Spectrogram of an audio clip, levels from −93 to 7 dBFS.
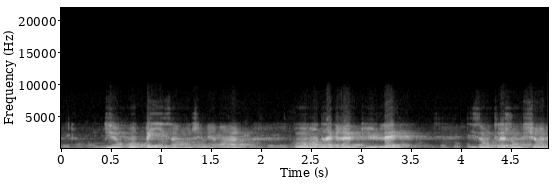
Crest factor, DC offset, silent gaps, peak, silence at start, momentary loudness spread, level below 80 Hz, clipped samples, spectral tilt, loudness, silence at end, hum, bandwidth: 14 dB; under 0.1%; none; -6 dBFS; 0 s; 16 LU; -54 dBFS; under 0.1%; -9 dB/octave; -20 LUFS; 0 s; none; 5.8 kHz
